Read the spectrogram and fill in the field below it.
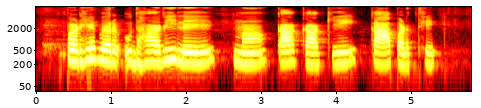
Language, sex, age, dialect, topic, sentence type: Chhattisgarhi, female, 31-35, Western/Budati/Khatahi, banking, question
